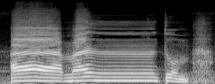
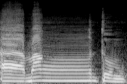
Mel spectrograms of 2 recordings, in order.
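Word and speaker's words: آمنتم: Cara membacanya, nunnya samarkan kepada huruf ta. Amantum, bukan hanya amangtum. Kalau mangtum maka dia berubah daripada makhrajnya. Kemudian mim mati bertemu ba, ini ditahan teman-teman, suaranya ditahan.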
